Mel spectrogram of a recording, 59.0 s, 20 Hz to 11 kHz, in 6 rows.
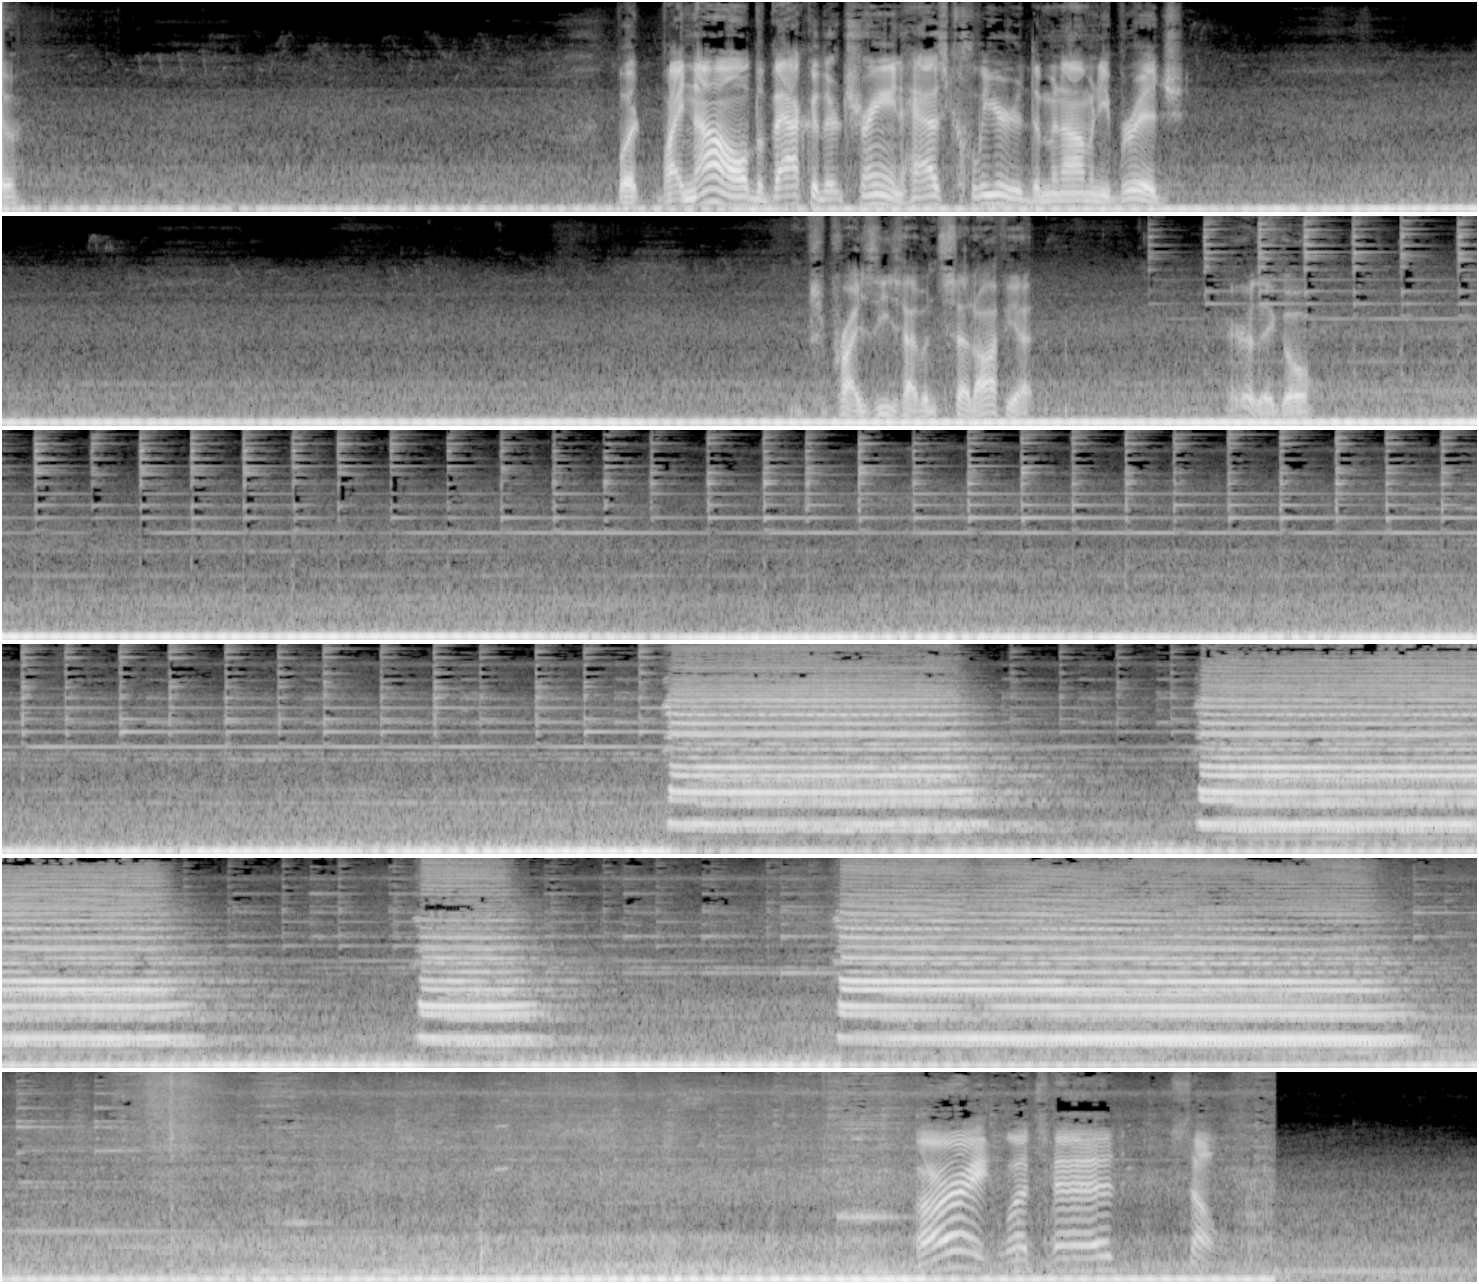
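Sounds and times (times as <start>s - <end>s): freight train rumble: 0.0s - 59.0s
railroad crossing bells ringing: 13.6s - 57.5s
locomotive air horn: 33.9s - 36.6s, 37.4s - 41.0s, 42.1s - 43.3s, 44.9s - 49.0s.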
